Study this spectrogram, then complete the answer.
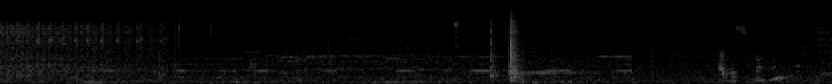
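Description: A sewing machine runs a quick burst of stitching along the edges of blouse fabric, then falls quiet apart from scattered light clicks and handling, with a voice in the background.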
